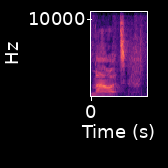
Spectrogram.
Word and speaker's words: Mowat: I must be careful to pronounce his name correctly, because I know a person called Sarah Mowat, and her name is spelt exactly the same. But she says Mowat, he says Mowat.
